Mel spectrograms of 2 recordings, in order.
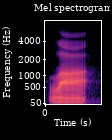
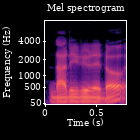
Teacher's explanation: I just do a tap instead of like a holding. · Shown in: second take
